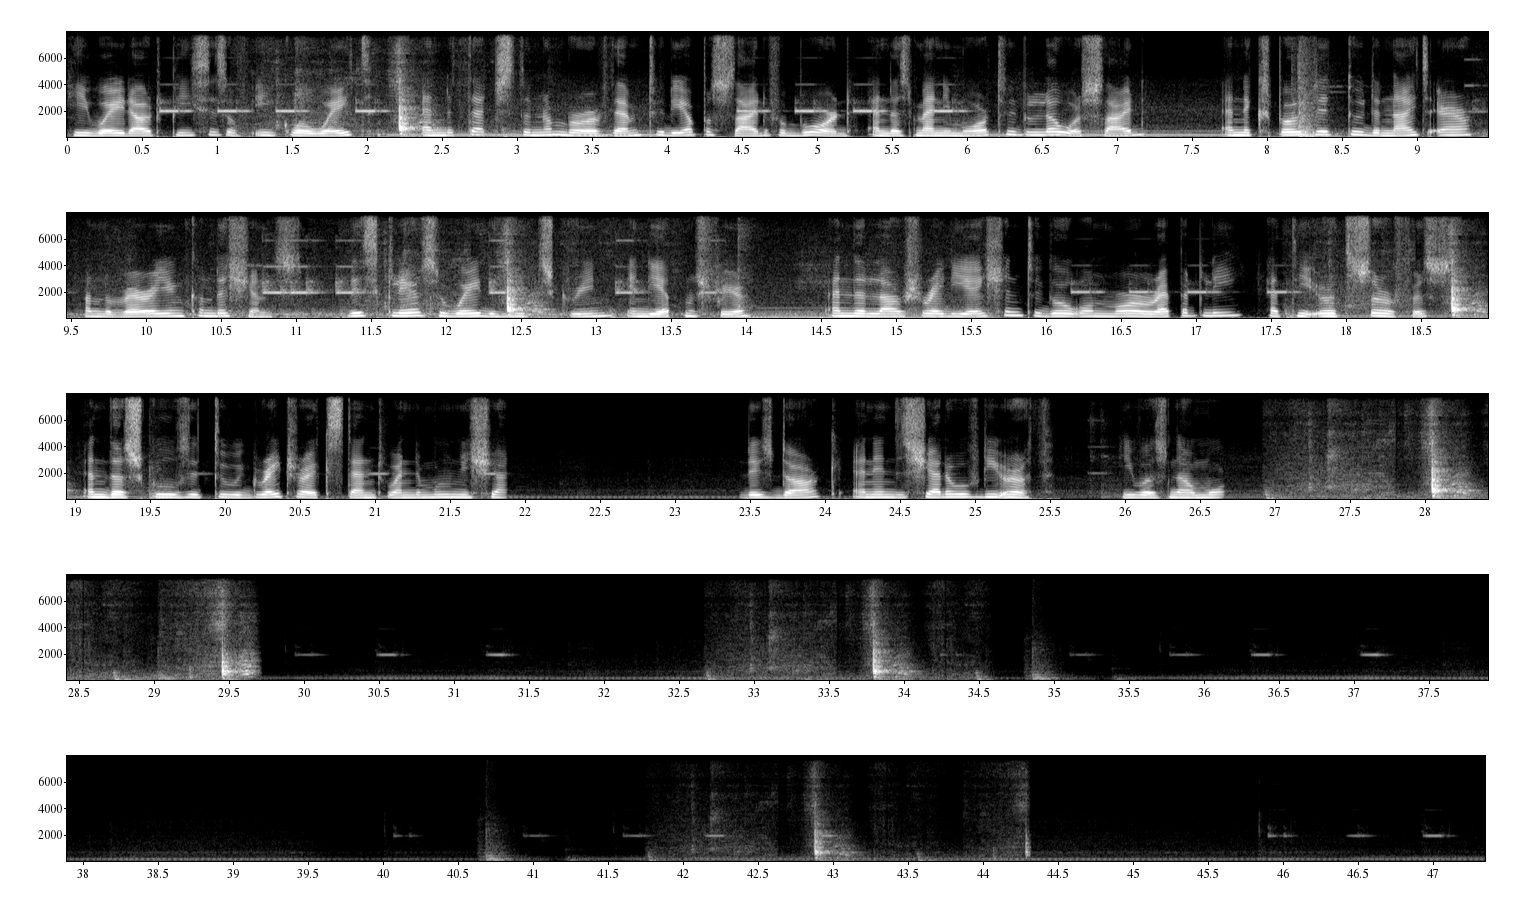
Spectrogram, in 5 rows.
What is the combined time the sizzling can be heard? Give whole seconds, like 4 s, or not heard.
not heard.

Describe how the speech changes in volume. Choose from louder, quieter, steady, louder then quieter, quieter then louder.
steady.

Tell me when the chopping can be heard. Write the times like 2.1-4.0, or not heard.
1.1-3.0, 11.3-13.2, 17.6-19.0, 26.9-29.7, 32.6-34.5, 41.8-44.4.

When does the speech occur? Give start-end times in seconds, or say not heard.
0.0-21.9, 23.4-26.6.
